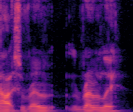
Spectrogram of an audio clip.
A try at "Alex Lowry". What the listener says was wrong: Lowry. Lowry. Lowry. What letter do you think his name starts with? It's L. It's Lowry. R-Y. Lowry.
